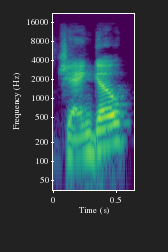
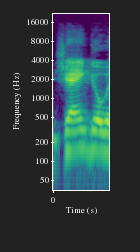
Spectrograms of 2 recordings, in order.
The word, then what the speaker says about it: Django: And if you remember, when in Django Unchained, when Django is at the bar, and then the other guy walks up and he says, what's your name? It says Django. The D is silent.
